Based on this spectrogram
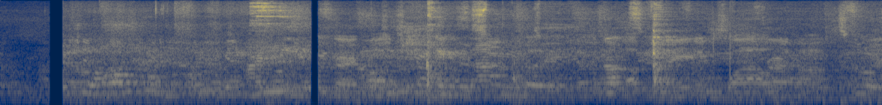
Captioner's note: conversation noises and cutlery clanking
